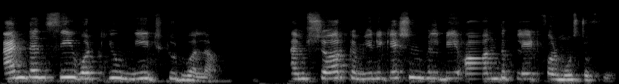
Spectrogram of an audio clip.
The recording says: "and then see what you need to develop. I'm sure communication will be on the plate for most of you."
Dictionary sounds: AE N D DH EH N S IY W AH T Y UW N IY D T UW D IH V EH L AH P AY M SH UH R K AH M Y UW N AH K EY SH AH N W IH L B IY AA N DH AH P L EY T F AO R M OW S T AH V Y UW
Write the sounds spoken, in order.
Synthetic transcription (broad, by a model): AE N D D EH N S IY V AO T Y UW N IY D T UW D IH EH L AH AY M SH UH R K AH M Y UW N AH K EY SH AH N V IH L B IY AA N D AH P L EY T F AO R M OW S T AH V Y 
